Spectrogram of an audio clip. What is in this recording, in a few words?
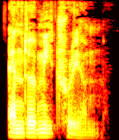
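"endometrium", British English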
